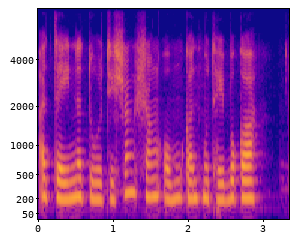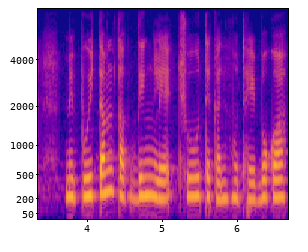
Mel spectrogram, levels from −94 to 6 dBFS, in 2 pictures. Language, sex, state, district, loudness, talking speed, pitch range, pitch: Mizo, female, Mizoram, Aizawl, -19 LUFS, 225 wpm, 200-225 Hz, 210 Hz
